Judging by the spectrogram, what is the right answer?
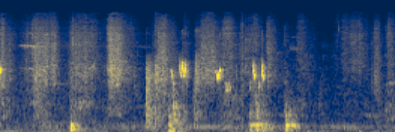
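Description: Splashing and dripping water as an opened sea urchin is rinsed in a basin of water and lifted out, in a string of short splashes. A few short bird chirps sound through the middle.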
